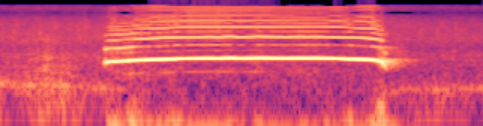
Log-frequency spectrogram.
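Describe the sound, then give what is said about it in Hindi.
A loud, steady, shrill whistle holds one bright pitch for about a second and a half, then cuts off abruptly, leaving faint background noise, on a stormy night with strong wind and heavy rain. “हे भगवान दीदी सीटी की आवाज जैसा दीदी ने कहा था और किसी लोहे की चीज के गिरने की आवाज”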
